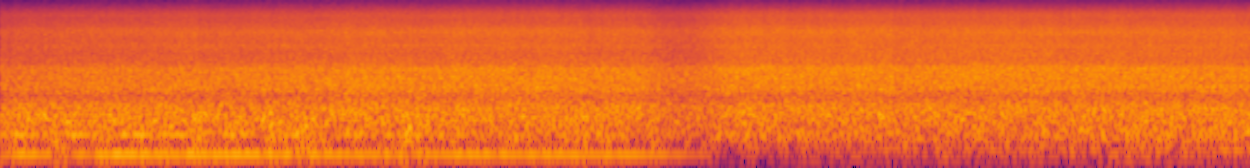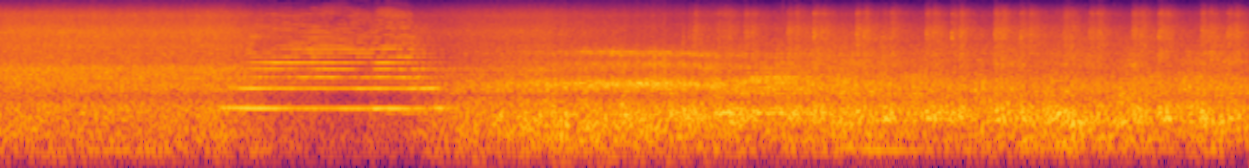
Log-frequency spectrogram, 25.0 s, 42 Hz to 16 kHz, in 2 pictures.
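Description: Heavy rain on the station and the noise of a train that has just gone by. Then a WAP-7i electric locomotive sounds one steady horn blast of about two seconds as it approaches. It rushes past at speed, its wheels clicking rhythmically over the rail joints.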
